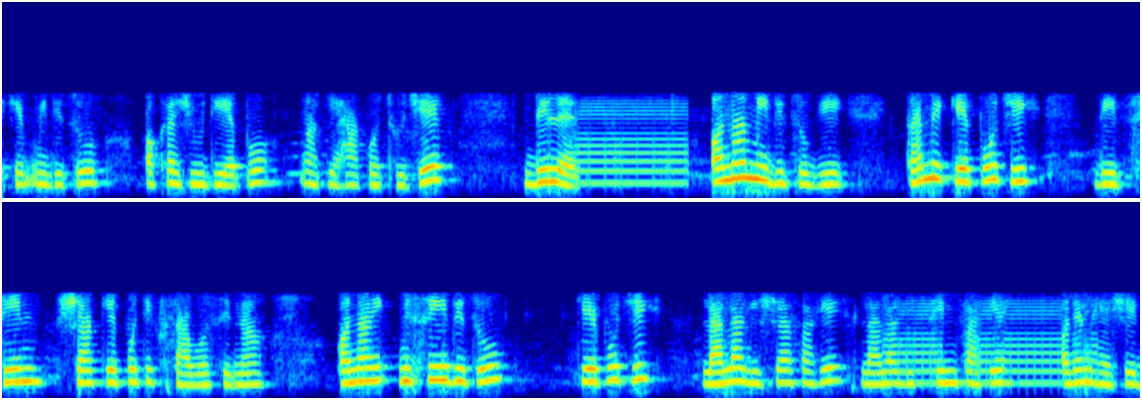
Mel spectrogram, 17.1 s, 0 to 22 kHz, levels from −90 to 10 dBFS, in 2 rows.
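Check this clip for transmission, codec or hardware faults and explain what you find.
Two faults are present: Speex codec damage across the whole speech clip, and two bursts of GSM phone buzz.

Speex codec, throughout: the speech is hoarse and noisy, with a grainy edge. Speex is a CELP coder, and at this setting, which points to roughly 11 kbps, too few bits go to the excitation signal, so the voiced sound is rebuilt from a coarse approximation. The band is confined to about 150 Hz to 3.7 kHz, giving a narrow telephone-like sound.

GSM phone buzz, 4.23 to 5.14 s and 15.13 to 16.75 s: a hard, raspy 217 Hz buzz with many harmonics sits about 13 dB below the speech and has no relation to it. A nearby 2G handset transmits in bursts 217 times a second, and the audio circuitry rectifies those radio pulses into audible sound. The first occurrence is steady, as during a call. The second comes and goes, as during a data transfer.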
